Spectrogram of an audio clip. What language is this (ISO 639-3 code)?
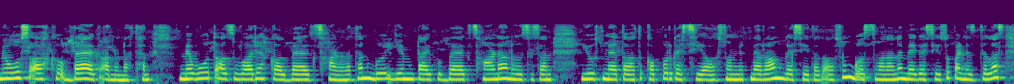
kas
